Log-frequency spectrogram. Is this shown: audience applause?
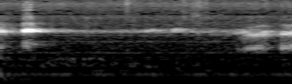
no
